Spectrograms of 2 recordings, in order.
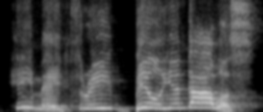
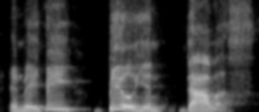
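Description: First: Higher, slow, each word of "three billion dollars" leaned on; emphatic reveal. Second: Slow, firm "three billion dollars" with billion stressed; emphatic repeat. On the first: Wowing livestream viewers with the Trump figure, slow and emphatic. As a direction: land "three billion dollars" slowly for impact. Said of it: "You want me to say that again?". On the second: Repeating the point so viewers really get it, slow and firm. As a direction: hammer "billion" home again. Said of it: "so you can really get it". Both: Shown as a demonstration.

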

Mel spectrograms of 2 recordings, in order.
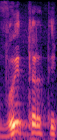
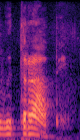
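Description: First: "витрати" with ВИ high and strong; stress on first syllable. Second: "витрати" with a long ТРА; stress on second syllable. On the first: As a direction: hit ВИ in "витрати". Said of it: "як ти думаєш". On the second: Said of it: "Правильно ви думаєте". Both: Shown as a demonstration.

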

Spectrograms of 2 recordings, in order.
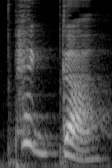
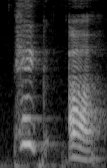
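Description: First: Pigga blended into one quick sound; connected syllables. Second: Pig a split into two sounds; separated syllables. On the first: Teacher showing the joined beat. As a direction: run Pigga together. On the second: Teacher contrasting split syllables. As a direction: say Pig and a apart. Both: Shown as a demonstration. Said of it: "How many sounds? Two sounds. Connected".

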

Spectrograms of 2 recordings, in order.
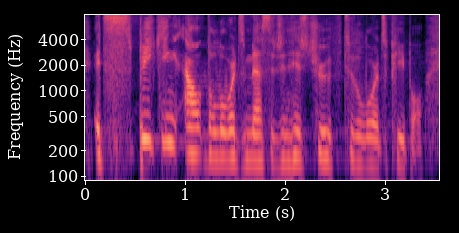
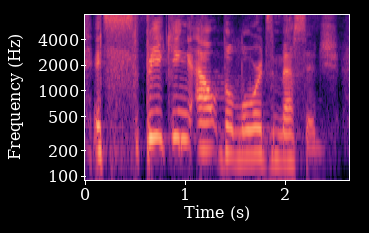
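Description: First: Said in the usual way. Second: "speaking out the Lord's message" slow, leaning on "speaking"; emphatic, slowed. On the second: Shown as a demonstration. Preacher stressing a definition for the congregation, slow and weighty. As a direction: spell it out word by word. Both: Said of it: "see the verbiage here".

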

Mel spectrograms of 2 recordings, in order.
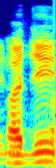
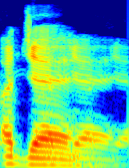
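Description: First: ਅਜੇ said a-jey, closed e at the end; wrong e ending. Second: ਅਜੈ said a-jai, open final vowel; open ai ending. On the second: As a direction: end ਅਜੈ on a wide ai. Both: Shown as a demonstration. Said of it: "ਇਹਨੂੰ ਅਜੇ ਨਹੀਂ ਪੜ੍ਹਨਾ".

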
